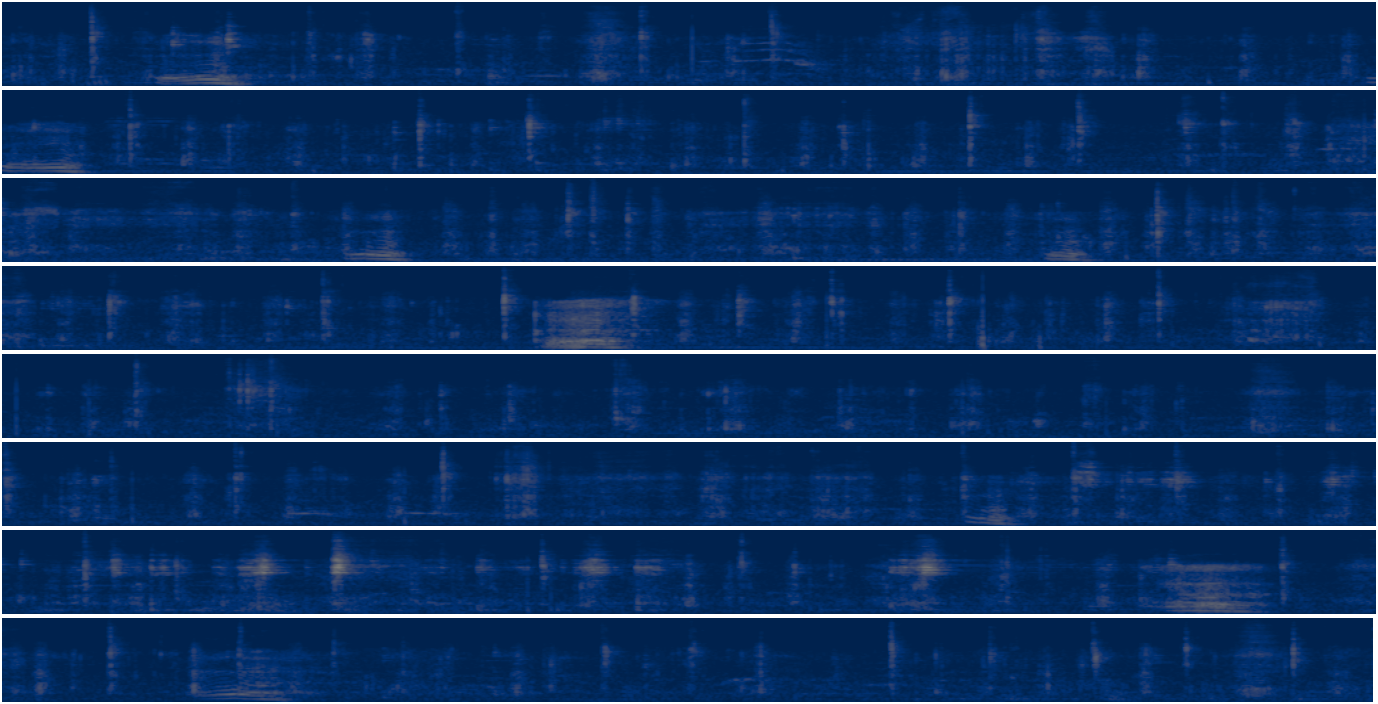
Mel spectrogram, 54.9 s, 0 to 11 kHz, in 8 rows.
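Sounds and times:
chewing and lip-smacking: 0.0 - 54.9
fingers mixing food on steel plate: 39.4 - 47.0
voiced mouth sound: 46.9 - 47.6.

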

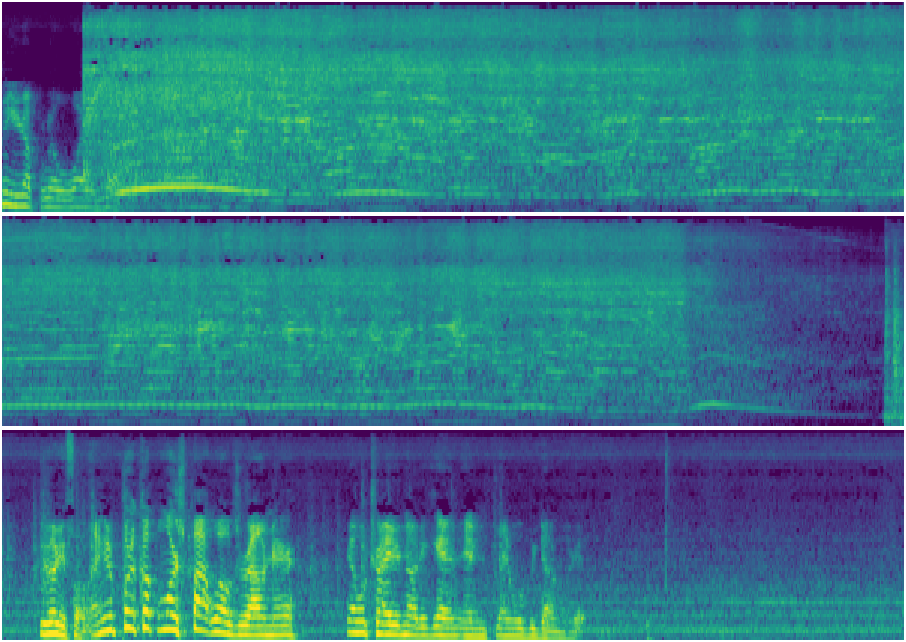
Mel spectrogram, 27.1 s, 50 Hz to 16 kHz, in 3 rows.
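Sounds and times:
angle grinder wire wheel on metal: 0.8 - 17.8.

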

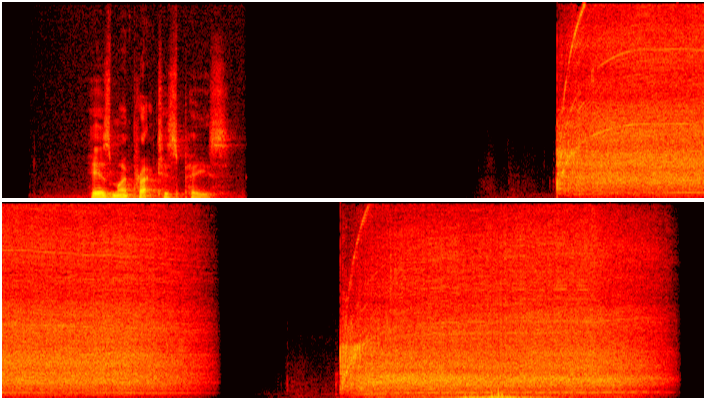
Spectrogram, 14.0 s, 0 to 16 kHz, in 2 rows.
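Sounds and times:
angle grinder grinding steel: 5.5 - 9.2, 10.4 - 13.8.

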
